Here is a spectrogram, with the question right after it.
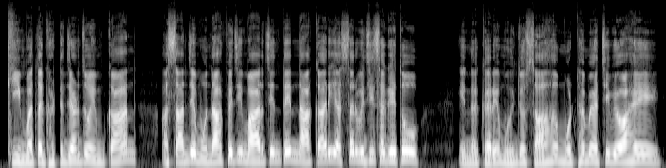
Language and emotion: Sindhi, fearful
